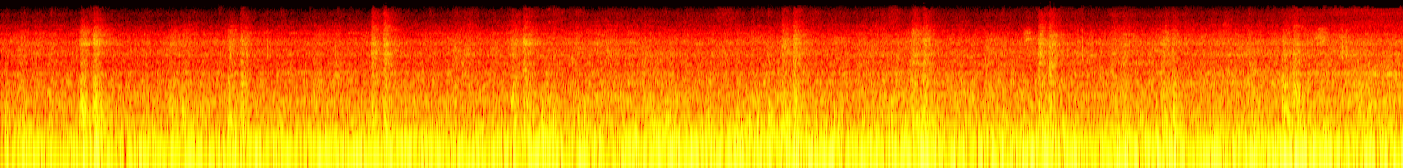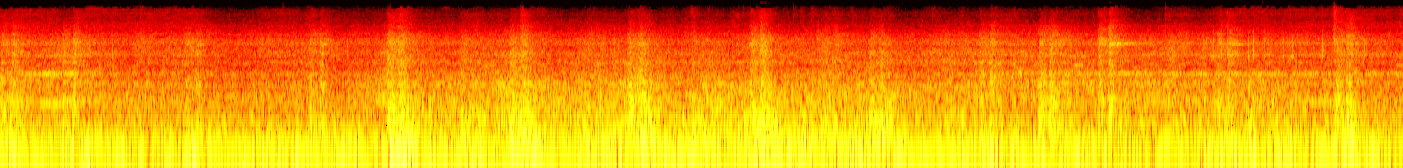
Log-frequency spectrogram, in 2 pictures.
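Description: Kintetsu electric train running along the line, heard from inside the front car: a steady low rumble with irregular clacks of the wheels over rail joints. The clacks come closer together and louder about two-thirds of the way through.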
